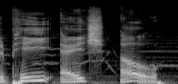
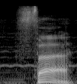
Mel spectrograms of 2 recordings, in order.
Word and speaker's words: pho: 但是我想说的并不是越南河粉的味道如何，而是这个越南河粉的英文一定要去说对，它的拼写是 P H O。所以说，如果看拼写的话，这个词很容易让我们读成 pho，对不对？但是事实上，它的正确的发音是 f，f。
